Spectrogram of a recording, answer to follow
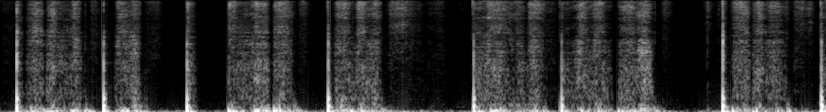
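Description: Pencil writing on paper: a quick, uneven run of short strokes, several a second.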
